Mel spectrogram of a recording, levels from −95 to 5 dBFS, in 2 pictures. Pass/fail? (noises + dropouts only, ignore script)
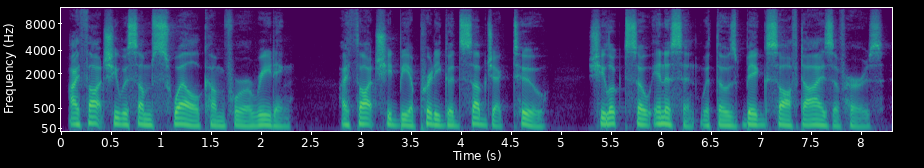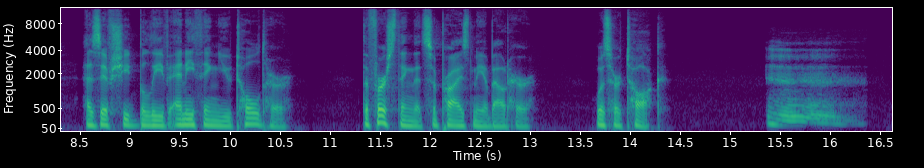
fail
